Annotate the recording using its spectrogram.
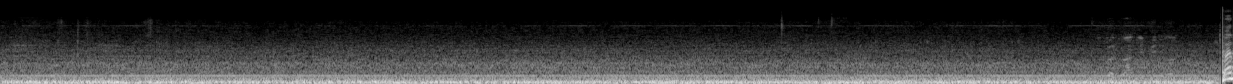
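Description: Steady low rumble of road and wind noise recorded from a vehicle driving along a highway, with a steady hum running through it.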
